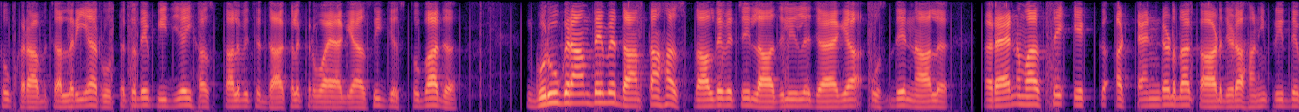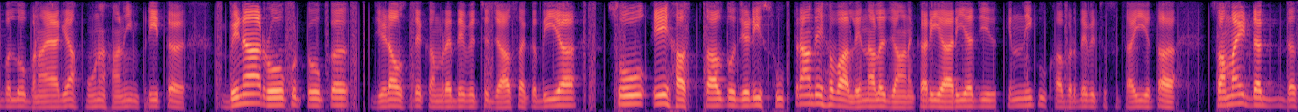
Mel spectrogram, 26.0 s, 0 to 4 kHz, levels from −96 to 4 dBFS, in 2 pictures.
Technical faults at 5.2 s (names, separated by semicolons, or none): Wi-Fi interference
